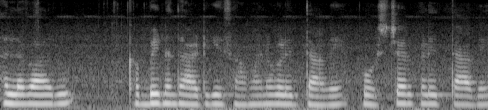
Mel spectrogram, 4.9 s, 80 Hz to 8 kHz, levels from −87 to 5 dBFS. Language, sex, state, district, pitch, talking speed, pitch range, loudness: Kannada, female, Karnataka, Koppal, 195 Hz, 75 wpm, 190-205 Hz, -18 LUFS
